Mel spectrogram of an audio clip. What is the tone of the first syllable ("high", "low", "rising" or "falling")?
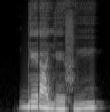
high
